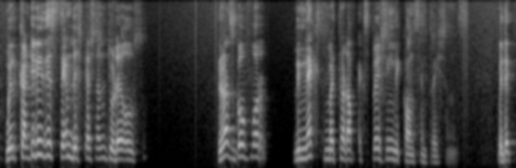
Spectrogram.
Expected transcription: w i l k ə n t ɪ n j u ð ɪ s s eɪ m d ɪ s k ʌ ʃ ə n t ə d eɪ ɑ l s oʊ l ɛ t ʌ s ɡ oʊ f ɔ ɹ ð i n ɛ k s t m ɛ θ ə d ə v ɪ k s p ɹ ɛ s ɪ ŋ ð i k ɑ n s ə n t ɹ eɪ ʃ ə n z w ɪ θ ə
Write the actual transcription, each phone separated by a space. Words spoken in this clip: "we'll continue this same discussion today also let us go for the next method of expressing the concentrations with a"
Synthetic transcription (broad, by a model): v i l k ə n t ɪ n j u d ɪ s s eɪ m d ɪ s k ʌ ʃ ə n t ə d eɪ ɑ l s oʊ l ɛ t ʌ s ɡ oʊ f ɔ ɹ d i n ɛ k s t m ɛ t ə d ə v ɪ k s p ɹ ɛ s ɪ ŋ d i k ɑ n s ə n t ɹ eɪ ʃ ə n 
